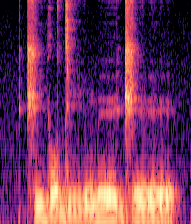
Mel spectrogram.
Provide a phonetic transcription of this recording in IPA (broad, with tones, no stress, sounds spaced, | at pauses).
t͡ʃ i˨ j ʊ˦ d iː˦ m eː˨ d͡ʒ eː˨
